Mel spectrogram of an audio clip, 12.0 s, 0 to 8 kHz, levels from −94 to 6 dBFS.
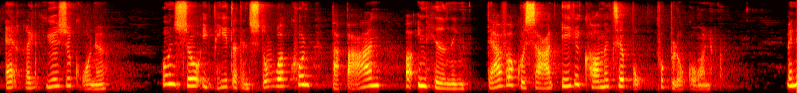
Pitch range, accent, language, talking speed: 195-245 Hz, native, Danish, 125 wpm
